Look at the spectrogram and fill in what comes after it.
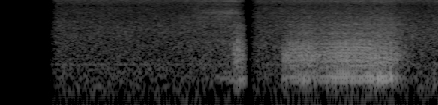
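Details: Sleeping pug, tagged as a puppy: low rumbling snoring with a snort-like break midway, typical flat-faced dog snoring.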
